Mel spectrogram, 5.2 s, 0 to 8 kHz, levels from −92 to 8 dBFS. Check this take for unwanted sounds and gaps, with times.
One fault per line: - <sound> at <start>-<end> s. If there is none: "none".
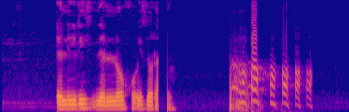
- dropout at 2.4-2.5 s
- laugh at 3.4-4.7 s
